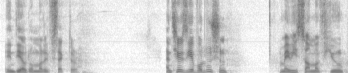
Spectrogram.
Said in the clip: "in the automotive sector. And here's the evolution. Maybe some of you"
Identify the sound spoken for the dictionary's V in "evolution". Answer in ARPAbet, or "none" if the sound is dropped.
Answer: V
